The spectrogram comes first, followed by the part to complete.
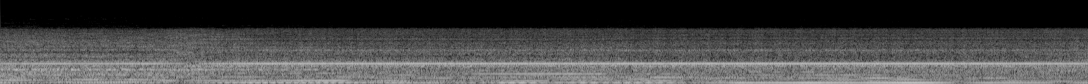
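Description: Miniature wind tunnel fan motor running at a steady speed: a constant high whine over a low drone that shifts in pitch.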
